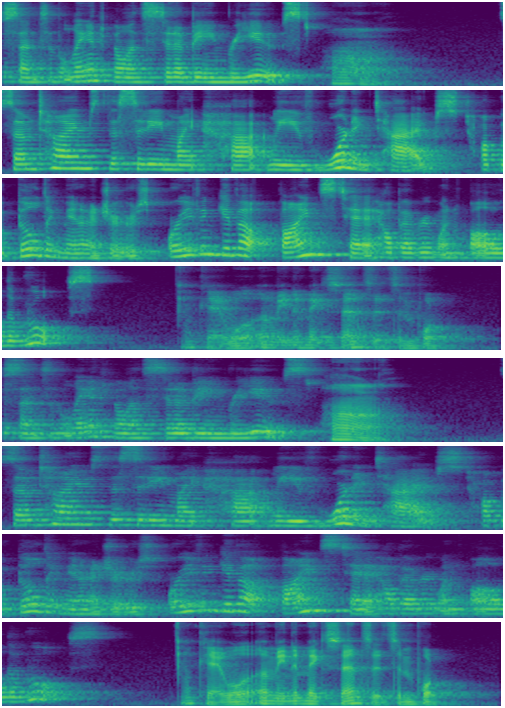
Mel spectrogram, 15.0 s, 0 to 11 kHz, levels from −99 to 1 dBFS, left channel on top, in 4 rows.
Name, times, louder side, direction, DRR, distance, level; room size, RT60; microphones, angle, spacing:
voice 1, 0.0-2.2 3.7-7.2 7.6-11.9, left 4 dB, 80° left, 9 dB, 0.4 m, -23 dB
voice 2, 2.5-2.9 12.6-14.5, right 7 dB, 85° right, 12 dB, 0.3 m, -26 dB
5.4 x 2.6 x 2.8 m, 0.86 s
head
